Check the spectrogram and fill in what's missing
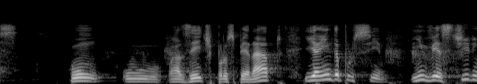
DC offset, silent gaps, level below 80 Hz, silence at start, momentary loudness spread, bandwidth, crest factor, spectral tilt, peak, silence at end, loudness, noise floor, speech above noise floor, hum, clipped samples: under 0.1%; none; -60 dBFS; 0 s; 11 LU; 7.2 kHz; 20 dB; -5 dB/octave; -6 dBFS; 0 s; -26 LUFS; -70 dBFS; 45 dB; none; under 0.1%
